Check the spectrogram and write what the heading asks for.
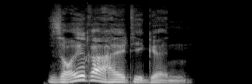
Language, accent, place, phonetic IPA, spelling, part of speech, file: German, Germany, Berlin, [ˈzɔɪ̯ʁəˌhaltɪɡn̩], säurehaltigen, adjective, De-säurehaltigen.ogg
- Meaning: inflection of säurehaltig: 1. strong genitive masculine/neuter singular 2. weak/mixed genitive/dative all-gender singular 3. strong/weak/mixed accusative masculine singular 4. strong dative plural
